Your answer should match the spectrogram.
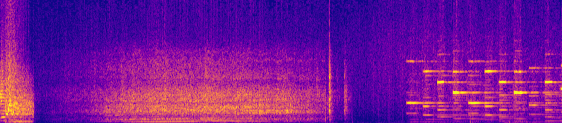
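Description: A loud film-score chord cuts off abruptly half a second in. A car's engine then swells and dies away as it drives up and stops, with a sharp click near the five-second mark. From about six seconds a light tinkling melody begins, played on glockenspiel-like chiming notes.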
